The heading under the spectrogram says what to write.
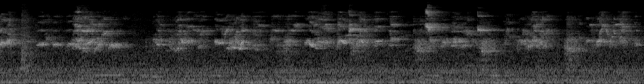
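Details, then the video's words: Lovebird perched and relaxed, chattering in lively style: a dense, continuous stream of shrill, scratchy chirps and squeaky notes with irregular bursts, over a steady low background hum. "Suara Burung Lovebird Gacor Ngekek Mantab"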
